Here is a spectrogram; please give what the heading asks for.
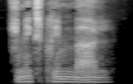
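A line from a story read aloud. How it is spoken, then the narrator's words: Gruff mumbling. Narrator (French): mâchonna-t-il d'un ton bourru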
